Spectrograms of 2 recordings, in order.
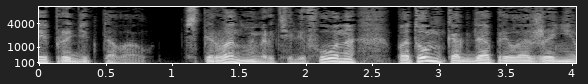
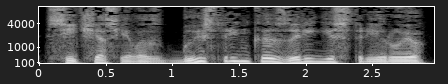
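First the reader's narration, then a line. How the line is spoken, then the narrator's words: Plain. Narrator (Russian): сказала Майя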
